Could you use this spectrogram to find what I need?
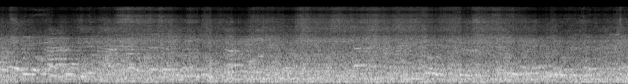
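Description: A crowd of people talks and murmurs nearby.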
